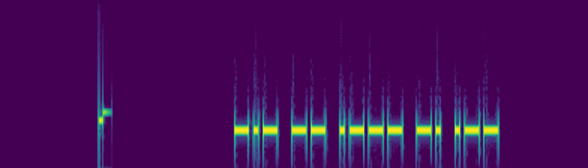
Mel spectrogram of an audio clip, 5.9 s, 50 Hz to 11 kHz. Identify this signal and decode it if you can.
Morse code, heard as a keyed tone, about 25 wpm, 700 Hz. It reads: KMJNW
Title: Code Groups - 5 Letters - 25wpm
